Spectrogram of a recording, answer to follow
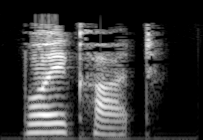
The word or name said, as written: boycott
